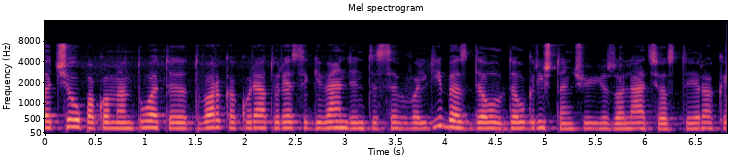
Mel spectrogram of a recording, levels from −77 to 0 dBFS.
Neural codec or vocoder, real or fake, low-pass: none; real; 7.2 kHz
